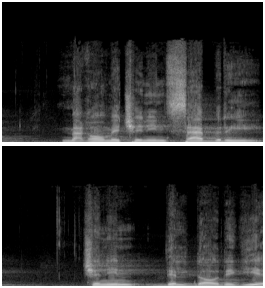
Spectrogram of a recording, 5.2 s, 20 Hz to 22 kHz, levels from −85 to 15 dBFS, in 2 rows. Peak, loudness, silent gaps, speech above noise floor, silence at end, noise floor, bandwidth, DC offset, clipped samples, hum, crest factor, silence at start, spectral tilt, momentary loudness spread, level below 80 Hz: -2 dBFS; -16 LUFS; none; 34 dB; 0 s; -49 dBFS; 16.5 kHz; under 0.1%; under 0.1%; none; 14 dB; 0.6 s; -4.5 dB/octave; 8 LU; -28 dBFS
